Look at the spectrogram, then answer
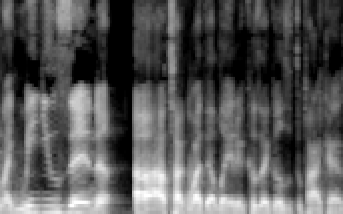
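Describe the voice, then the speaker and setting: Animated and fairly quick, a woman talks in an American accent. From Texas, Houston. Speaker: podcast host. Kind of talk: casual monologue. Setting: at home in her room.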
